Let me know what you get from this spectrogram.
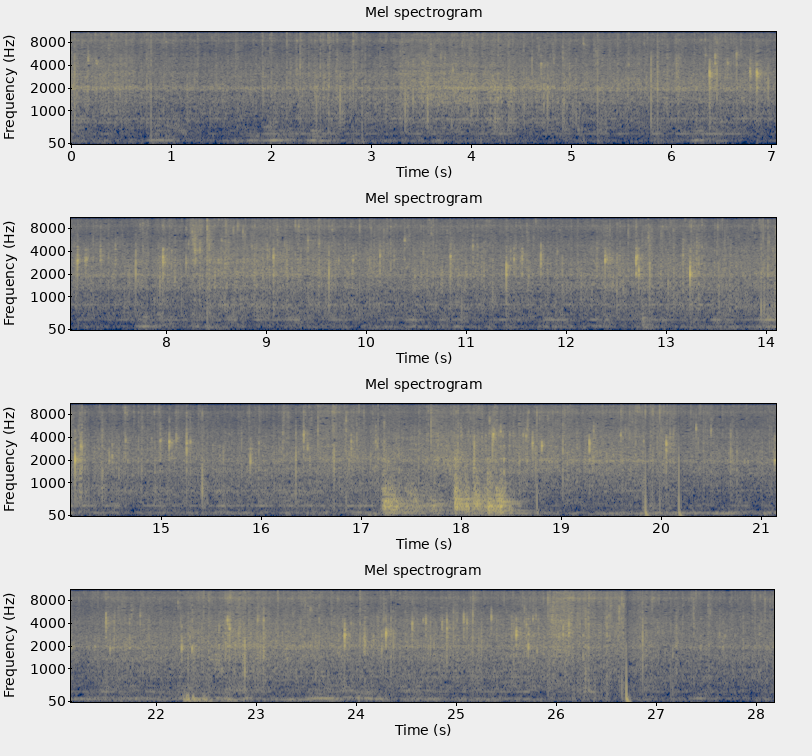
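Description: Batter-coated raw banana slices shallow-frying in oil in a nonstick pan: a steady sizzle with frequent small crackles and pops. A short, lower-pitched noise comes about two-thirds of the way through.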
